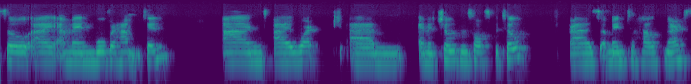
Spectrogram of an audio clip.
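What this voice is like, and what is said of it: Scottish accent. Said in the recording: “you're Scottish ... unlike my accent”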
